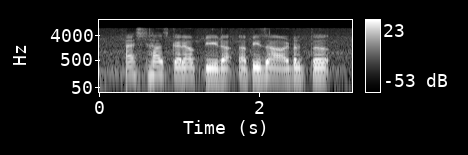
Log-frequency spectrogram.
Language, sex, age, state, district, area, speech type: Kashmiri, male, 18-30, Jammu and Kashmir, Shopian, rural, spontaneous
